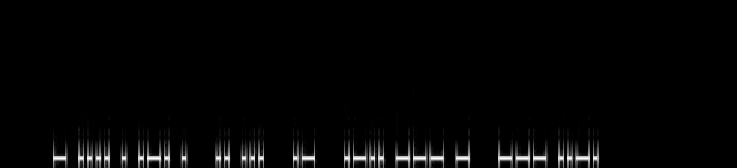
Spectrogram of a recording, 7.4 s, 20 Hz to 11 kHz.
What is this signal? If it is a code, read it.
Morse code, heard as a keyed tone, about 28 wpm, 700 Hz. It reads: THERE IS A LOT OF
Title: Sets of 5 Words 28wpm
